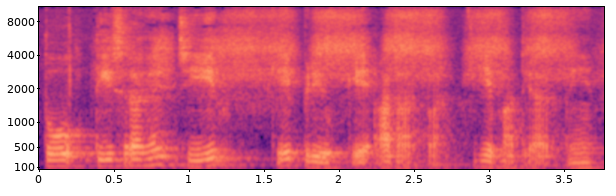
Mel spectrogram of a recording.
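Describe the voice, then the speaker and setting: A male teacher runs through an exam revision lecture, firing rhetorical questions and checking in after each point. His voice is mellow and warm in tone. The sound bounces around an echoey room. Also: mid-range voice, normal speed, creaky, slight background noise.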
